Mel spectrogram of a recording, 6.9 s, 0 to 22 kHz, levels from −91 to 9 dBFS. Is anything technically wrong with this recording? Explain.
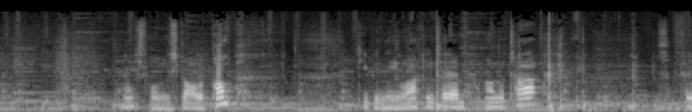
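No, no technical faults.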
